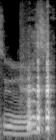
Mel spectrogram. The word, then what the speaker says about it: Suze: I made the mistake of one time saying Suze, and someone went. Where's the mustache? Real quick. I got you right here. There you go. Mustache. So it's this one down. It's pronounced Suze.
